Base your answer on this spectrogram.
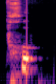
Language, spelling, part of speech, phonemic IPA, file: French, proue, noun, /pʁu/, LL-Q150 (fra)-proue.wav
- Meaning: prow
